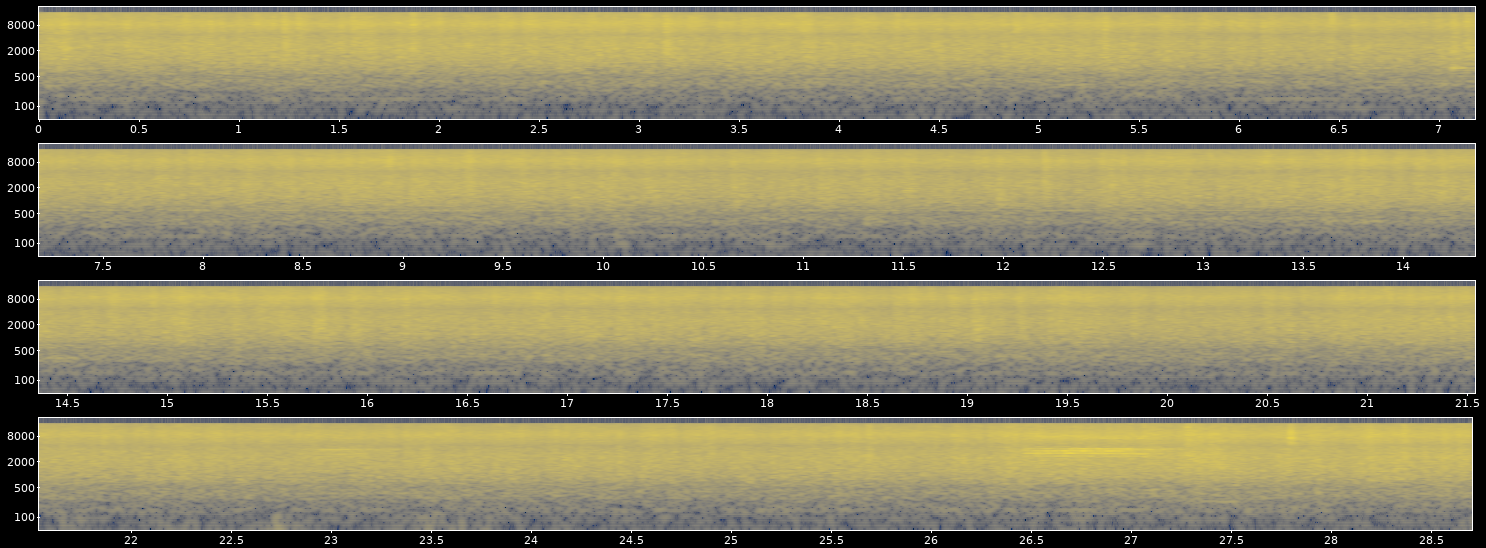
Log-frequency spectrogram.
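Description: Steady rain falling on the leaves and flowerpots of a garden.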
